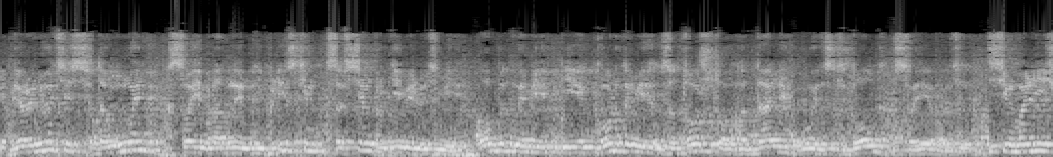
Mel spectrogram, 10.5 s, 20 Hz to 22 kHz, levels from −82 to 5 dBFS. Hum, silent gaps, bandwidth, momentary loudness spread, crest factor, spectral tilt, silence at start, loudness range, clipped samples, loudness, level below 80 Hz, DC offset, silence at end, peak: none; none; 11.5 kHz; 2 LU; 8 dB; -4 dB/octave; 0 s; 1 LU; 0.3%; -7 LUFS; -28 dBFS; under 0.1%; 0 s; 0 dBFS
